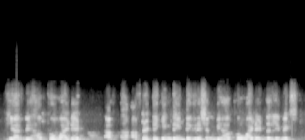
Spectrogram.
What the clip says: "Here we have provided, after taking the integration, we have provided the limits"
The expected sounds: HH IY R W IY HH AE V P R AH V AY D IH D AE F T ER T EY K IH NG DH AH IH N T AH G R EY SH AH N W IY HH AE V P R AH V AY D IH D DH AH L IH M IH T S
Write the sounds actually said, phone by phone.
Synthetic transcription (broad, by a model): HH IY R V IY HH AE V P R AH V AY D IH D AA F T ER T EY K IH NG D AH IH N T AH G R EY SH AH N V IY HH AE V P R AH V AY D IH D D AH L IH M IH T S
